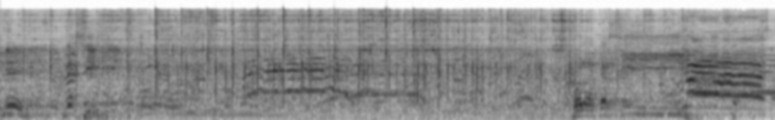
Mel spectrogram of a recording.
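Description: A crowd of spectators claps.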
